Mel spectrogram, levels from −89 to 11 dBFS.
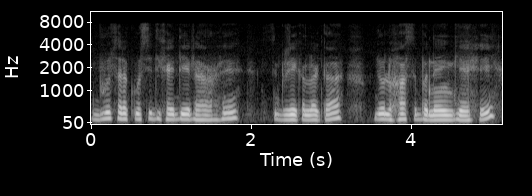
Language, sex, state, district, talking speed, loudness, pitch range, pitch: Hindi, male, Arunachal Pradesh, Longding, 200 wpm, -15 LUFS, 140-160 Hz, 150 Hz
